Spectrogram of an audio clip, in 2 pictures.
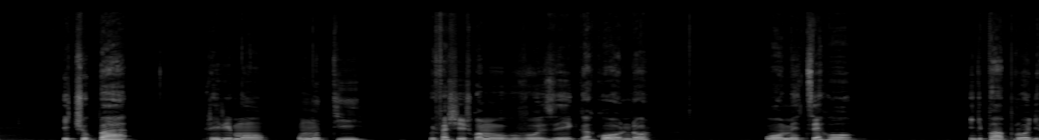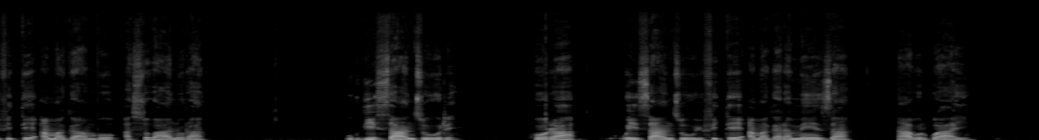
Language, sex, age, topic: Kinyarwanda, male, 18-24, health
